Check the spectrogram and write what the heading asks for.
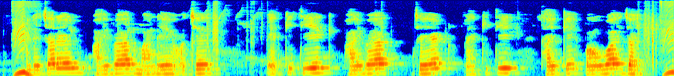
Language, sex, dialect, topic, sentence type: Bengali, male, Jharkhandi, agriculture, statement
